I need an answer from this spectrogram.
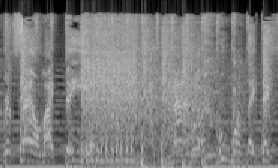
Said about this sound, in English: Click my pistol grip, sound like this.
